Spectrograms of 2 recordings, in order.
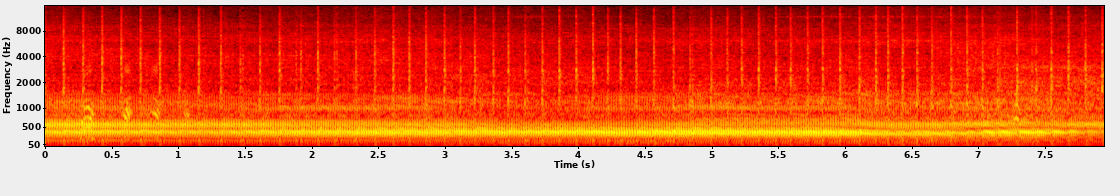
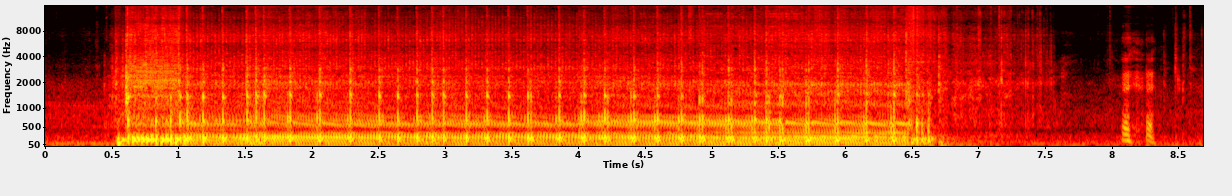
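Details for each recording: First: Suzuki TS400 Apache two-stroke, sat outside for years, first start with carburetor untouched after two kicks: screams at steady high revs, never settling to idle. Runaway, shut down before it got out of control; air leak suspected, to be checked. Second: Long-stored Suzuki TS400 Apache two-stroke with a partly seized clutch, first revival start: loud, raspy buzz with a fast crackling beat holding steady about six seconds, then cutting out; engine runs.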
